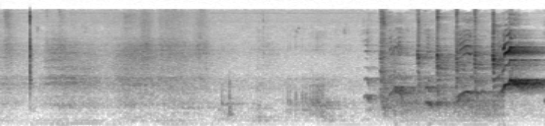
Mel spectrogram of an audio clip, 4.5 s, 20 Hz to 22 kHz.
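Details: Dogo Canario puppies from a litter of Gorinka and Butze, 11 October 2015; after about three seconds of quiet low rustling, a burst of high, thin whining squeals and short yelps fills the final second and a half.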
